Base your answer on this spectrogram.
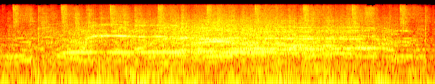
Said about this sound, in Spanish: De repente, un grito ensordecedor llena el local. Dos de los chicos que actúan se han dado un beso. La multitud clama.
